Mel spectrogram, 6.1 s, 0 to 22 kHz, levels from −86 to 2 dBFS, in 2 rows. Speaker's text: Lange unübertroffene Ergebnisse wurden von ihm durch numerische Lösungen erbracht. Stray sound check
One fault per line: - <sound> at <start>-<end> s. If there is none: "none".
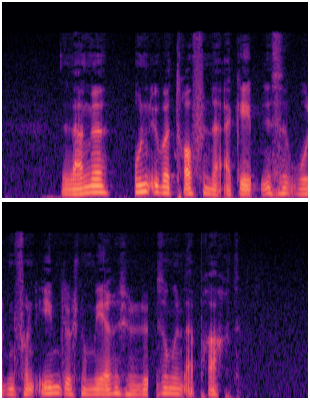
- dropout at 4.5-4.6 s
